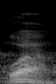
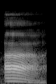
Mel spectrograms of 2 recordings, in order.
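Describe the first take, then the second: First: The vowel starts with a rounded w sound. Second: The vowel starts cleanly with an open mouth. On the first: The speaker calls it wrong. "tapi kita baca wa" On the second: The speaker calls it right. "bukan a"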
